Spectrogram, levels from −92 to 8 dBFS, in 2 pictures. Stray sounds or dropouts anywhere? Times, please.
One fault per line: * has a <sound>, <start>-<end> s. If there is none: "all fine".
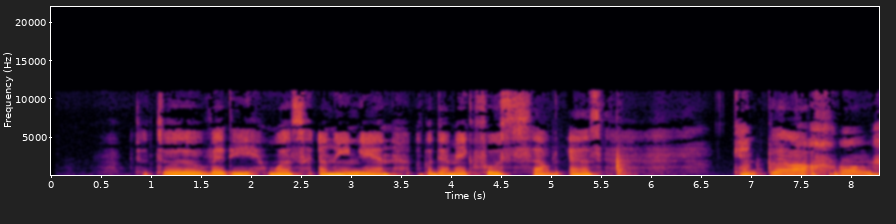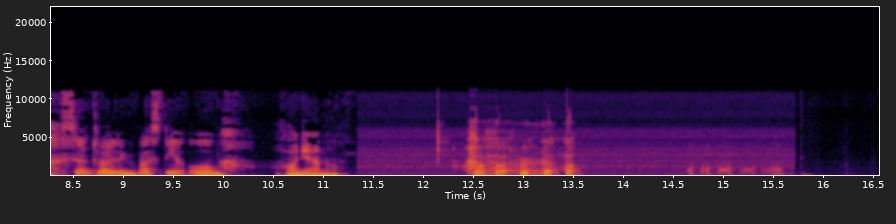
* has a laugh, 12.1-13.7 s
* has a laugh, 14.6-15.6 s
